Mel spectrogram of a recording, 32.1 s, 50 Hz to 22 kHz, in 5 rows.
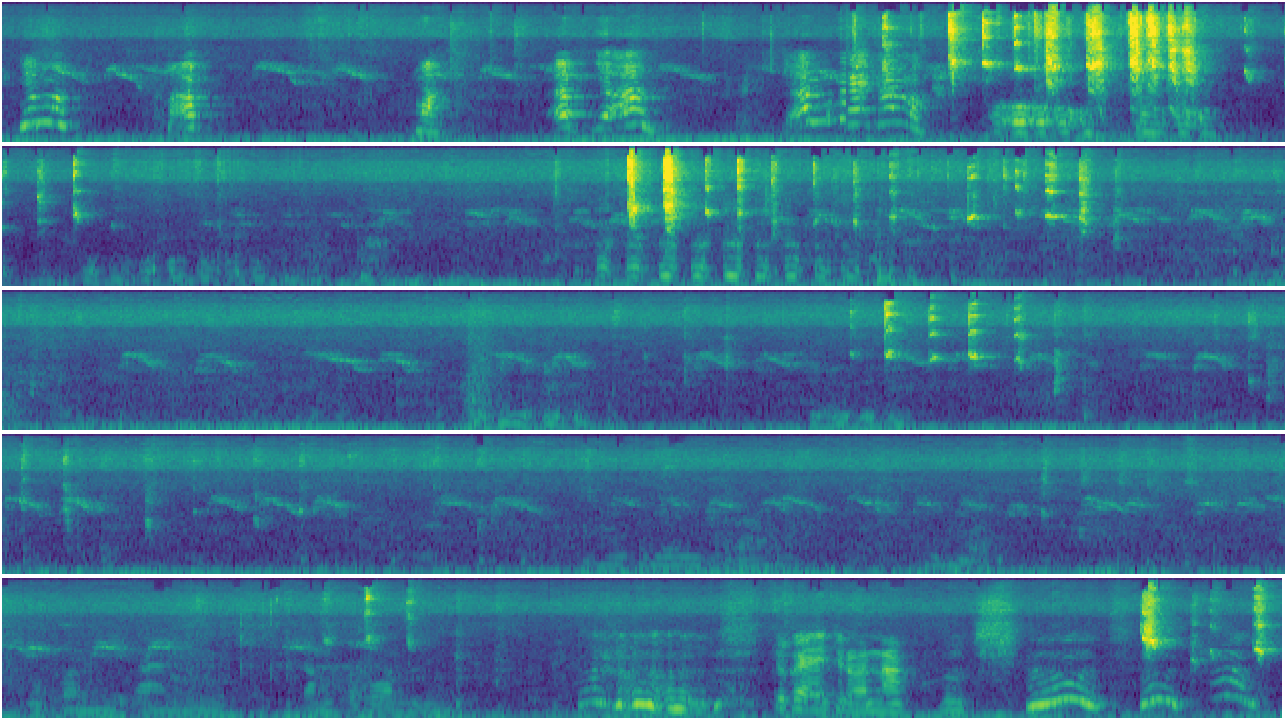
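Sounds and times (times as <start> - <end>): high-pitched animal chirps: 4.3 - 7.1, 9.4 - 12.1, 17.1 - 18.3, 31.3 - 32.0.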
